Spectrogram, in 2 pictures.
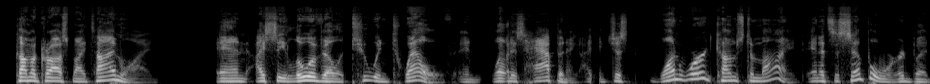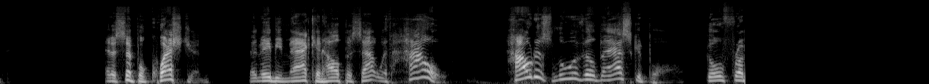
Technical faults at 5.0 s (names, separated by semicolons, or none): short stall from a late packet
